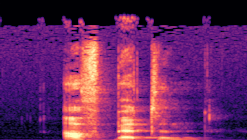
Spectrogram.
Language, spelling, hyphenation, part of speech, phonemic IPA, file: Dutch, afbetten, af‧bet‧ten, verb, /ˈɑfˌbɛ.tə(n)/, Nl-afbetten.ogg
- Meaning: 1. to clean or refresh by dabbing with a cloth or sponge 2. to remove (a fluid) by dabbing with a cloth or sponge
